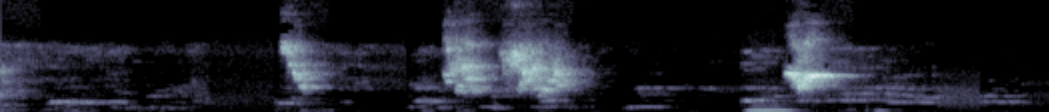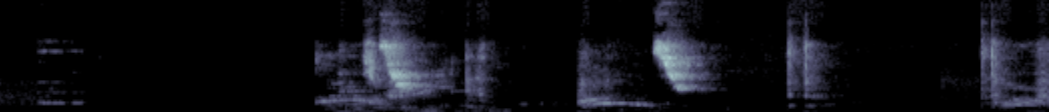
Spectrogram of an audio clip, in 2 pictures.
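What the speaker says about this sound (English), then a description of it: "listening to the birds squawk" Birds squawking and chirping outdoors in scattered short bursts with quiet gaps between calls, some sharp and close, others fainter.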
